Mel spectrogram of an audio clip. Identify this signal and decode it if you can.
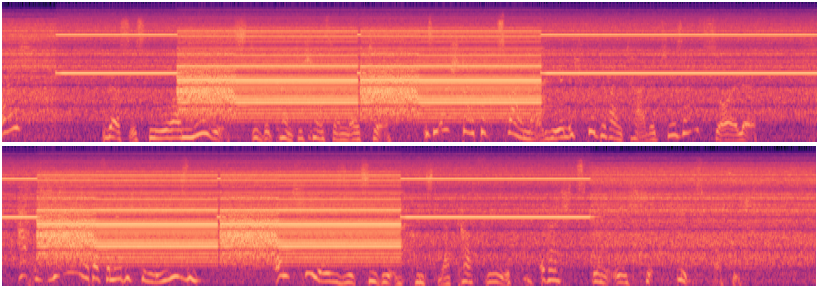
Commodore tape loading (standard loader), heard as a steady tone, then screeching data, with tape hiss.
